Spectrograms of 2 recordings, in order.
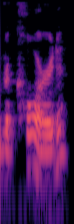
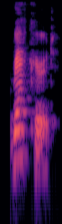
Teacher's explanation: the verb to record with stress on the second syllable and the noun record with stress on the first syllable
